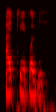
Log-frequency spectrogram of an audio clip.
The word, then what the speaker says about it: IEEE: First is Institute of Electricals and Electronic Engineering or IEEE, pronounced IEEE.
